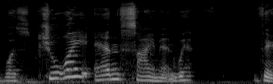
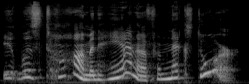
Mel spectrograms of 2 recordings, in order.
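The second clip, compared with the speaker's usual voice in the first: bright reveal; 9 semitones higher, 10 dB louder than usual. A narrator's reading. Doorbell reveal in story.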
